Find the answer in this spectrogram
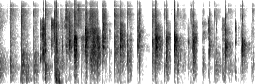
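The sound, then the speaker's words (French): A few people clap to welcome a guest, a fairly loud run of many distinct, sharp hand claps in an uneven rhythm with brief gaps between bursts. “On l'accueille en applaudissant.”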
